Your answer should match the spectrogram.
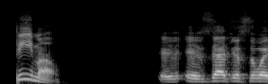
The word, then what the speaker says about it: BMO: So it's not BMO, it's BMO.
